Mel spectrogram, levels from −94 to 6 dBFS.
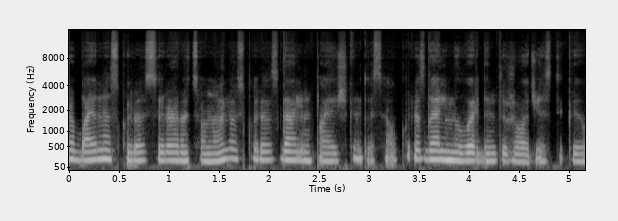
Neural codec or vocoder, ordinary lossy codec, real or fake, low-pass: codec, 44.1 kHz, 2.6 kbps, DAC; Opus, 32 kbps; fake; 14.4 kHz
